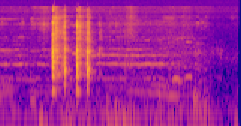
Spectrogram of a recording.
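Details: A child gives a short run of about three to four forced cough bursts, imitating an elderly person's cough.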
